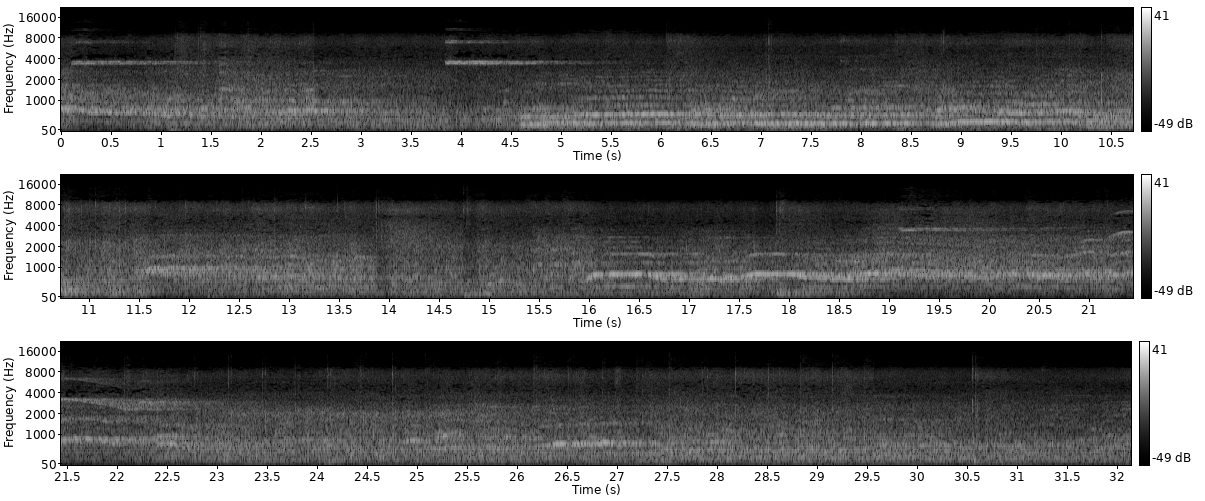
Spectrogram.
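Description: Volleyball being struck with sharp smacks during a rally in a large hall, over a crowd shouting and chanting with long held voices. A few short high whistles cut through, near the start, about four seconds in and about nineteen seconds in.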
